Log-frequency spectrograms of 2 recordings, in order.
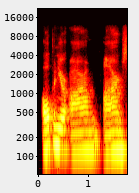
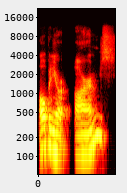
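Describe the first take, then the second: First: "arm" with a dropped r, New England style; slow New England "arm", r left silent; New England accent. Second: "arms" said slowly with a clearly sounded r; corrected r sound. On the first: Real, not acted. Coach telling speakers to open up, New England accent slipping out. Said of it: "my New England accent". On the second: Shown as a demonstration. Coach correcting own New England accent, firm r in "arms". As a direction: stretch out "arms" and pronounce the r. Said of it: "not arms".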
